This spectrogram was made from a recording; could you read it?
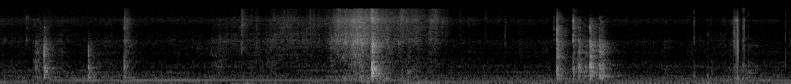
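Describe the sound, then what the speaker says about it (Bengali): Noodles and vegetables being stirred in a pan, with scattered metallic scrapes and clinks of a spatula against the pan over a steady low hum, one longer rustling scrape in the middle. "এবার এটাকে আমি এবার ভালোভাবে নাড়িয়ে দেব।"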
